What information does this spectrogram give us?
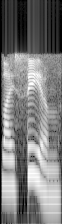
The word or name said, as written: lyceum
